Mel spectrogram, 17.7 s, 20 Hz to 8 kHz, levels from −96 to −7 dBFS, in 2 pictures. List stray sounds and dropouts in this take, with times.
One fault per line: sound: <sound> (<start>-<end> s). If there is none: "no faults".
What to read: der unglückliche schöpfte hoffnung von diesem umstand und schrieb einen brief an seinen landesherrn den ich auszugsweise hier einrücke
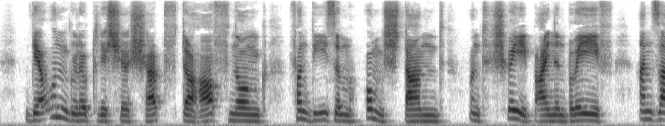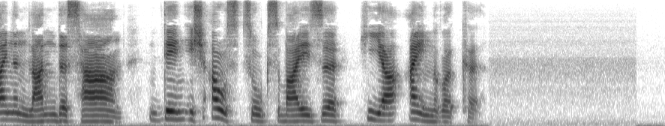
no faults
